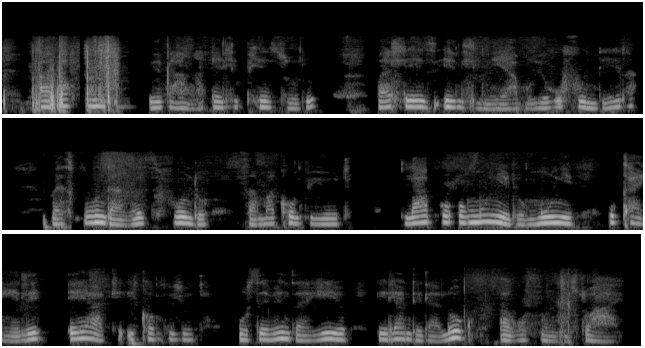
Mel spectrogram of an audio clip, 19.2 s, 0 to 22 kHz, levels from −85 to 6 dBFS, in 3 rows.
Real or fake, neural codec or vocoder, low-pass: real; none; 7.2 kHz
